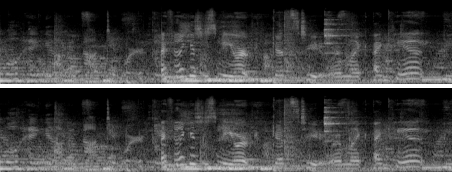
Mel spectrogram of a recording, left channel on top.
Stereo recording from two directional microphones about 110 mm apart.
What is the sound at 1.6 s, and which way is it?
A woman's voice, 15° left (ahead or behind).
